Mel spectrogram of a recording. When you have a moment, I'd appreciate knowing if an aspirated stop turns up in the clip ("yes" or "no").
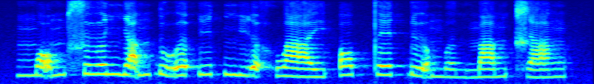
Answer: no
